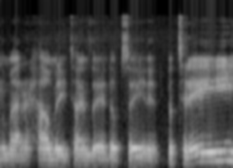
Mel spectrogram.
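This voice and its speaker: Moving at a moderate pace, a man's high voice makes very wide pitch swings. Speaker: game streamer. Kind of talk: live gameplay commentary. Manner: halting, frequent fillers like 'like'.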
